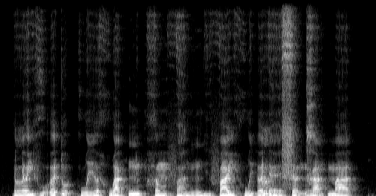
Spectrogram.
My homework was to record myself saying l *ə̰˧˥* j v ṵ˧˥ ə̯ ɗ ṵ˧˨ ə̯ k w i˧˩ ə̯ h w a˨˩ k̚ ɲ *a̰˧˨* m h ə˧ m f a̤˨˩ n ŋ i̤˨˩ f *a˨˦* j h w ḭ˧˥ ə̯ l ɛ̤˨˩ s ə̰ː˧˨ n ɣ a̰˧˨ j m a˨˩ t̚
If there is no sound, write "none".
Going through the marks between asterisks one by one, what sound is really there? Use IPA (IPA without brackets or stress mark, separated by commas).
ə˧˩, ə̰˧˨, a˧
